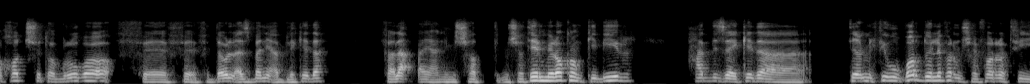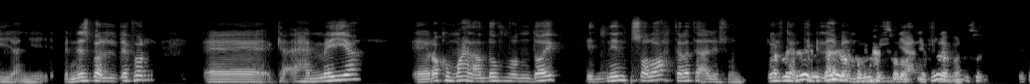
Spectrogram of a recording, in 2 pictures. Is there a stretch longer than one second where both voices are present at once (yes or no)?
yes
